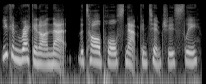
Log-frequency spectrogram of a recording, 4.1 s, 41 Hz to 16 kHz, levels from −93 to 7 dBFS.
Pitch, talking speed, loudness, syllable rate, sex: 205 Hz, 145 wpm, -20 LUFS, 4.1 syllables/s, female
